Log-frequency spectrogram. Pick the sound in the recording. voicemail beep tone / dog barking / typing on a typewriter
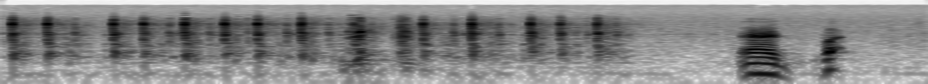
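typing on a typewriter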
